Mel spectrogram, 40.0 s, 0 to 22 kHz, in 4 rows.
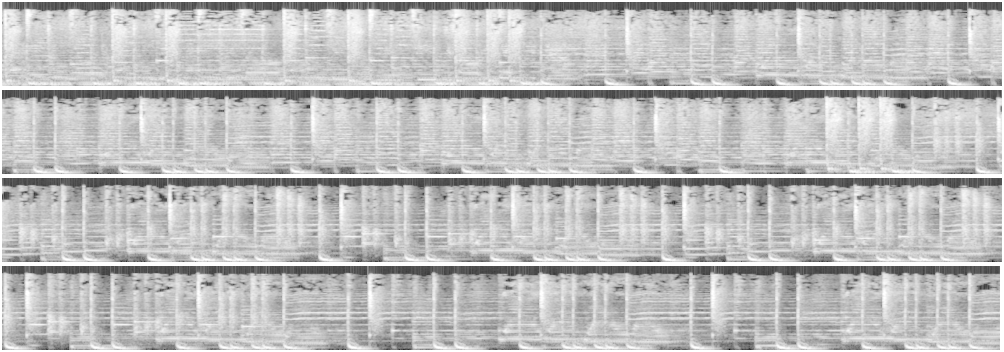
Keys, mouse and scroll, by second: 3.8 right click, 4.6-5.6 drag, 4.6-5.6 middle drag, 5.6 KP_Decimal, 6.6-8.9 middle drag, 10.9 KP_3, 12.8 g, 21.1-22.1 middle drag, 22.1 z, 22.8 z, 23.7 a, 24.3-26.0 middle drag, 26.3-29.3 middle drag, 32.3-34.3 middle drag, 34.3 Tab, 35.3-37.0 middle drag.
